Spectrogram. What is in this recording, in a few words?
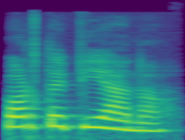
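"фортепиано", Komi, female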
